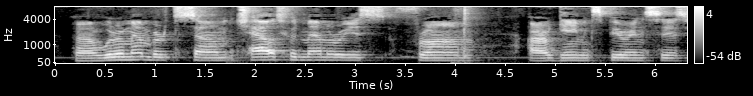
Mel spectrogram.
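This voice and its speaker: In audible room echo, a man with a non-native accent speaks very slowly at a fairly high pitch in a monotone, flat intonation. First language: not English. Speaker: independent game developer. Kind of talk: recorded anniversary message. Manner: halting, many filler words.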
